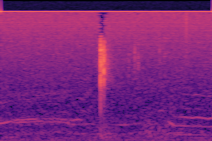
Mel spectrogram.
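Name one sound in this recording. A crisp cookie cracks apart in someone's fingers.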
